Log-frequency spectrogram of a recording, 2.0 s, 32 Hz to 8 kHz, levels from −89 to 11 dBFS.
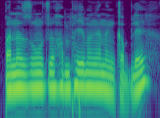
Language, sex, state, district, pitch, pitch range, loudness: Wancho, male, Arunachal Pradesh, Longding, 130 Hz, 125-135 Hz, -14 LUFS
